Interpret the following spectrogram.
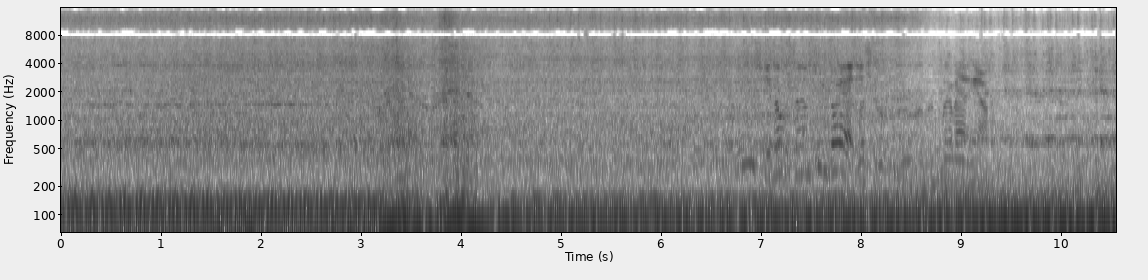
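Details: Stock small-block Chevy 400 V8 in a Chevy truck with an Amazon intake and distributor, rebuilt with new rod and main bearings and all new gaskets: it starts, picks up, then settles into a low, even idle with no knocking. Normal healthy idle.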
